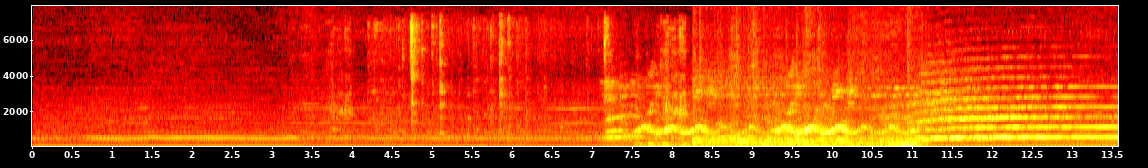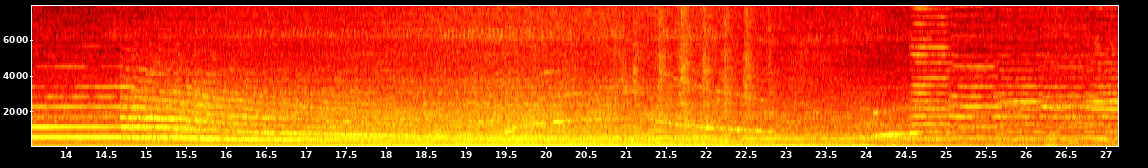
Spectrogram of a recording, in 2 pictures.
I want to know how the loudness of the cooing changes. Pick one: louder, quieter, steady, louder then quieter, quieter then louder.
quieter then louder.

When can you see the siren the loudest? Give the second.
12 s.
